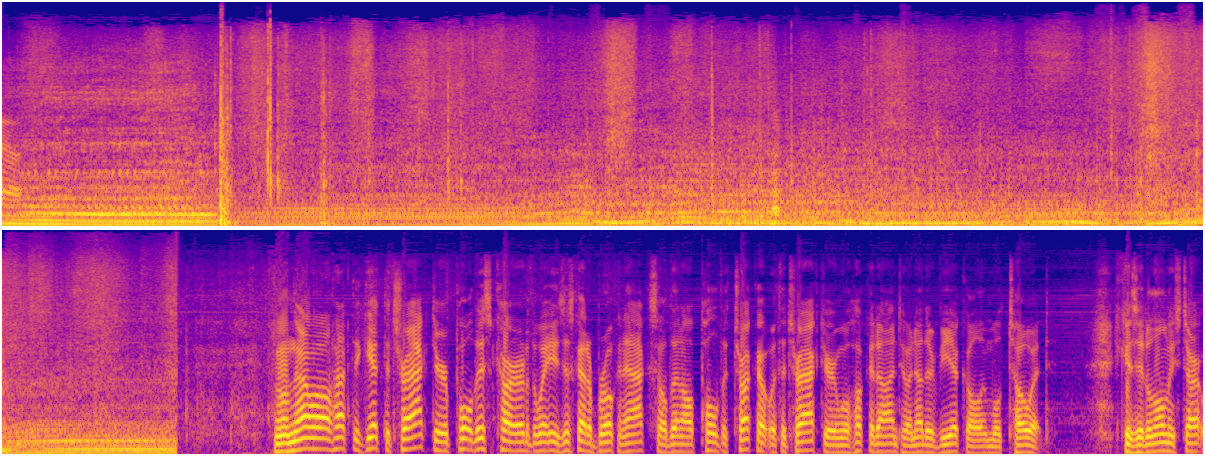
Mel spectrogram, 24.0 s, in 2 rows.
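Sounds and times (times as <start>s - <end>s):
car engine revving: 0.0s - 13.8s.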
